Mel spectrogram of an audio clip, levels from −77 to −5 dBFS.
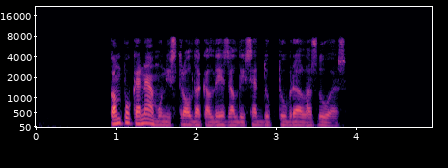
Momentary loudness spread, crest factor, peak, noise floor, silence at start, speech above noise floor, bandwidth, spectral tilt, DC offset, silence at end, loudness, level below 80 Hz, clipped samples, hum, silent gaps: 9 LU; 22 dB; -14 dBFS; under -90 dBFS; 0.95 s; over 55 dB; 8.2 kHz; -4 dB/octave; under 0.1%; 1.1 s; -35 LUFS; -60 dBFS; under 0.1%; none; none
